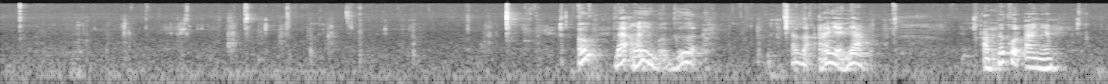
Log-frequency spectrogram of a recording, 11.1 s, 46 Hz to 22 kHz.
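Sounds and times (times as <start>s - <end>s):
person chewing crunchy food: 0.0s - 6.0s, 7.0s - 9.8s.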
